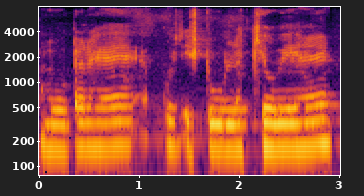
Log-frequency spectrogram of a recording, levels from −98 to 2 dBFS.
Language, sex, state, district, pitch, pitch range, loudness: Hindi, male, Uttar Pradesh, Shamli, 165 Hz, 160-170 Hz, -16 LUFS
